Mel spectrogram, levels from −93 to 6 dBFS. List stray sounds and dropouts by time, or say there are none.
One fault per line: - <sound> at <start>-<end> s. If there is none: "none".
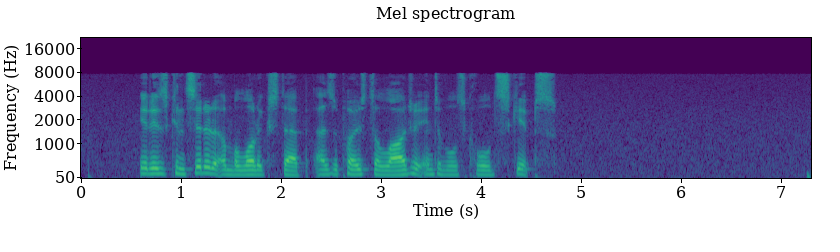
none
